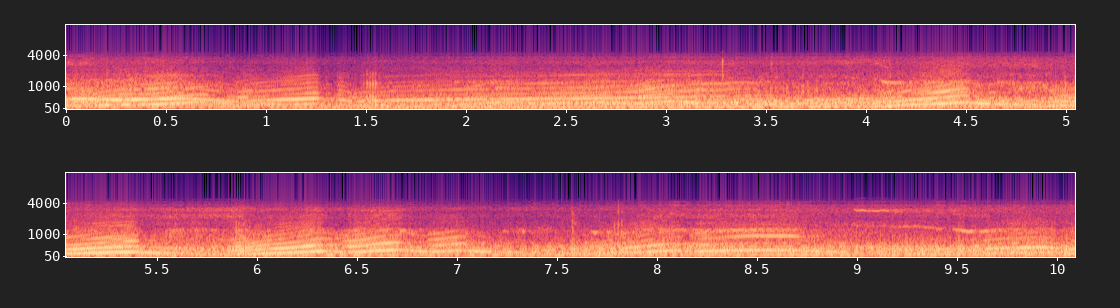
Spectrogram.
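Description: Stunt motorcycle engines revving hard, the pitch climbing and dropping over and over as the throttle is worked, with more than one bike running at once.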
